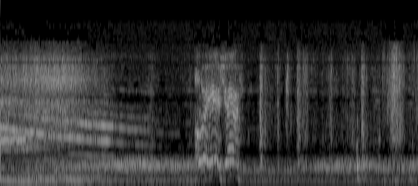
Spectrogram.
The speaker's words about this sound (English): Well, I got the Jeep started without too much trouble and headed for the bottom of the ski run with my red flasher blinking and the siren.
